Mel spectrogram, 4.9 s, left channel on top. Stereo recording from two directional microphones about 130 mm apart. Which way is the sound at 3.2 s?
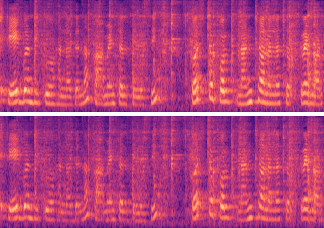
40° left (ahead or behind).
